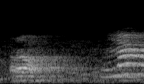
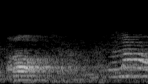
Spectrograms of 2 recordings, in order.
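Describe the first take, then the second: The two takes are said the same way.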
